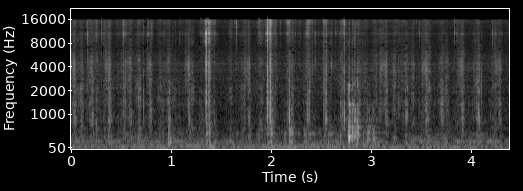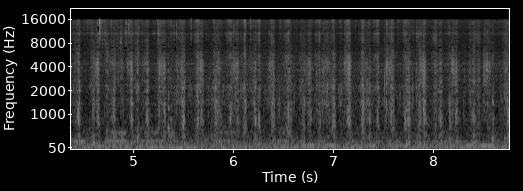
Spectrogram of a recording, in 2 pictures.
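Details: Grass-eating by two guinea pigs, captured on a ZYLIA ZM-1 ambisonic array and converted to binaural; rapid, even chewing clicks repeat several times a second, with a few louder crunches early on over a quiet room hum.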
